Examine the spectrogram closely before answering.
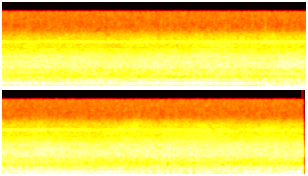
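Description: Steady low rumble with a hiss over it, and a faint thin high whine that fades out about halfway through.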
